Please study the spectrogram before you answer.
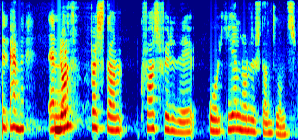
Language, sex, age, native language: Icelandic, female, 18-19, Icelandic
